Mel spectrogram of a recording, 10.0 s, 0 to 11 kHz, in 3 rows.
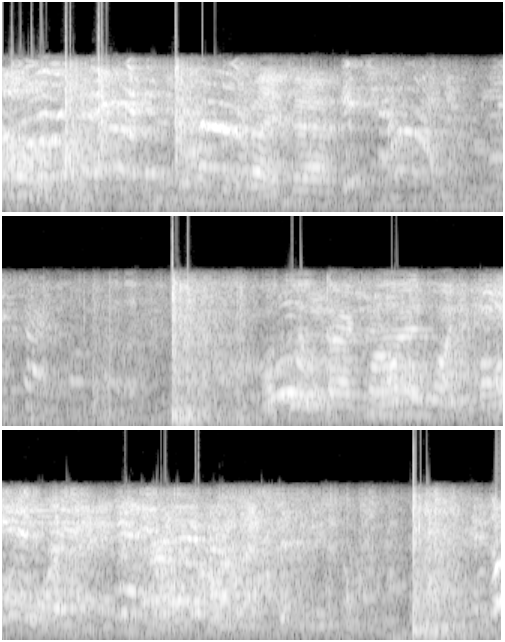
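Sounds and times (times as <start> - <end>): players' voices: 0.0 - 10.0
dodgeball thud: 4.4 - 5.1, 9.3 - 10.0.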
